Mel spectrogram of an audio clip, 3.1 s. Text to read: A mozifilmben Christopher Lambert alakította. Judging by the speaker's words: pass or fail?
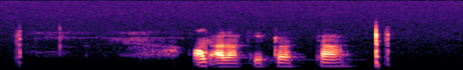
fail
